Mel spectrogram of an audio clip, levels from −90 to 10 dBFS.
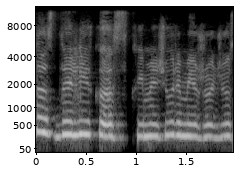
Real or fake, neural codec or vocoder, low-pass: real; none; 10.8 kHz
